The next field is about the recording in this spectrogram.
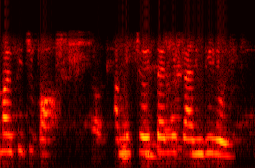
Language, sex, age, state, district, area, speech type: Bengali, female, 45-60, West Bengal, Birbhum, urban, conversation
